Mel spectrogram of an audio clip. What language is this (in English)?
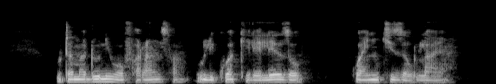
Swahili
